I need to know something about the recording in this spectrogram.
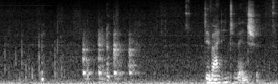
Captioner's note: door knocking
